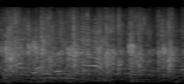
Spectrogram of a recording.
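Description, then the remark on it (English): A church audience claps steadily during a morning service, giving praise to God: a dense wash of overlapping hand claps at an even, moderate loudness with no single beat standing out, and a faint murmur of crowd underneath. “You're not clapping well this morning.”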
